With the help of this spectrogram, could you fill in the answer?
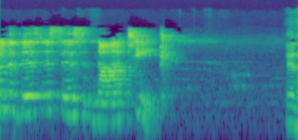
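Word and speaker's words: Na'atik: business so the name of the business is not ich and how do you spell that it's n a apostrophe a TI k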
